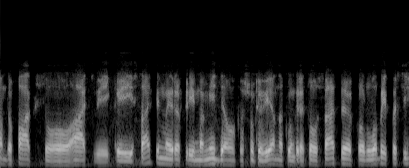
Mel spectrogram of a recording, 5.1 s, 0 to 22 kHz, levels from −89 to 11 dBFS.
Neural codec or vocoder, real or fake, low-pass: codec, 16 kHz, 16 kbps, FunCodec, trained on LibriTTS, 50 frames a second; fake; 7.2 kHz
